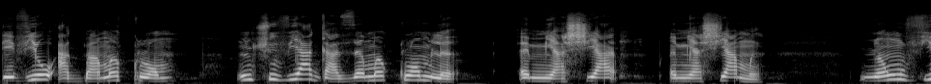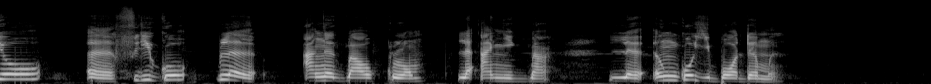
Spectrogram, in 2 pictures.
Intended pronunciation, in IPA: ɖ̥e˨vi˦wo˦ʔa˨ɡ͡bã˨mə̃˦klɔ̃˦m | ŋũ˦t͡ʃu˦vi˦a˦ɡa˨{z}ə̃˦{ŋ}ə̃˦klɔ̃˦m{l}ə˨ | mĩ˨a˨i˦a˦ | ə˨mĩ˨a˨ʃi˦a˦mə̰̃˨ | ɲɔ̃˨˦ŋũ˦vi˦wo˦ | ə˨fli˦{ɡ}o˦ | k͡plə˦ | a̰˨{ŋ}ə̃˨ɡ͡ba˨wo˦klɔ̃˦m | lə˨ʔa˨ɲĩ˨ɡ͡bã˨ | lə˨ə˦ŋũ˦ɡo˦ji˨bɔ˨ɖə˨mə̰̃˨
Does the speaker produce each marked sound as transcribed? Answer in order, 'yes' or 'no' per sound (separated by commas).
yes, no, yes, yes, yes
